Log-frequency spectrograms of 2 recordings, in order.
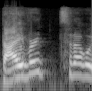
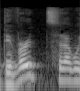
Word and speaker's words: divert: 자, 그 divert라고 읽기도 하고 divert라고 읽기도 하는데요.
